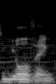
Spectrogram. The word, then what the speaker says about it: Jorvink: Also, it's actually pronounced Jorvink. It's kind of a Viking name, Jorvink. I think. Yeah, it's pronounced with the Y sound.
